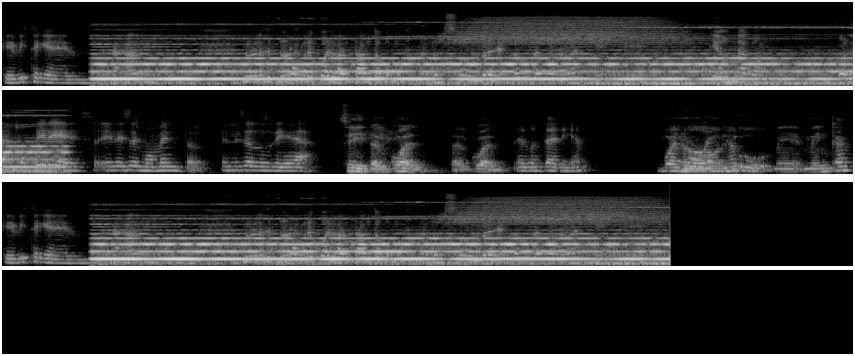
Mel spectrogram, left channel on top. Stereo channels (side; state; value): right; drops out; at 6.7 s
